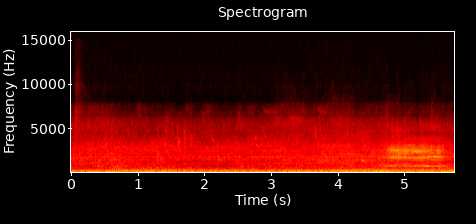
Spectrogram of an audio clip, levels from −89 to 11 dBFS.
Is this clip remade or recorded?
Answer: remade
